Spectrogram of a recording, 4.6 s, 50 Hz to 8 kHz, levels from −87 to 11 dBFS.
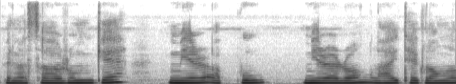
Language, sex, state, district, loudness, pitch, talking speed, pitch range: Karbi, female, Assam, Karbi Anglong, -11 LUFS, 220 Hz, 145 wpm, 215-225 Hz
